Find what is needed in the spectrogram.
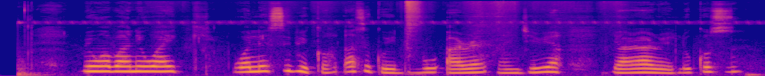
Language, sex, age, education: Yoruba, female, 15-29, tertiary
